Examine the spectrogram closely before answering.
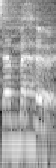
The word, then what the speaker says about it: Maher: But I think it's Irish, so I think it should be like Maher or something. So when people say Maher, it's not necessarily wrong.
